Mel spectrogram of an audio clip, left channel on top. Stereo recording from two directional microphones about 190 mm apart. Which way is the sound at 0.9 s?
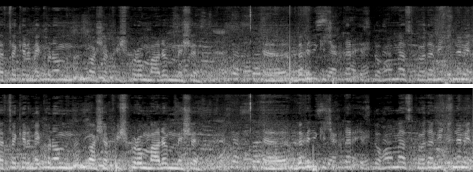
25° right (ahead or behind).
